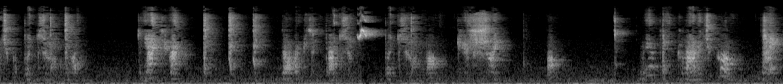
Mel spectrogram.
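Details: Very talkative male budgerigar kept as a pet, delivering long stretches of hissy, high-pitched chatter and mimicked syllables with brief quiet gaps between phrases.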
